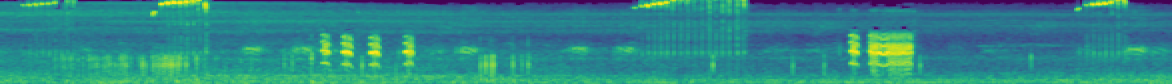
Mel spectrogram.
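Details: A monkey at Dade City's Wild Things gives thin, very high chirps that sweep upward, mixed with lower clicking and squeaky bursts.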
